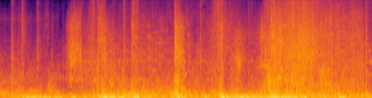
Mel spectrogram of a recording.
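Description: Gunfire in an action movie trailer about a hijacked airliner, with many booming shots and impacts layered into a loud, continuous mix of effects and score.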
